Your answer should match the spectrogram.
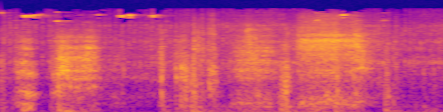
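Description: Full-suspension Evil Wreckoning mountain bike rolling fast down a rocky dirt trail: tyre noise on dirt with chain and frame rattle and irregular knocks over rocks.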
